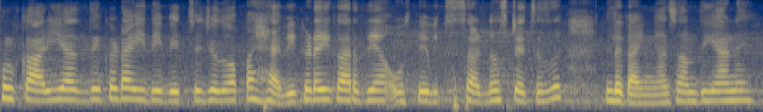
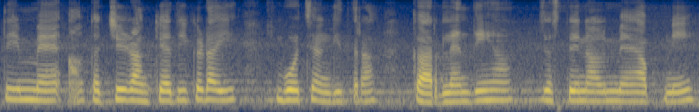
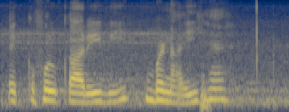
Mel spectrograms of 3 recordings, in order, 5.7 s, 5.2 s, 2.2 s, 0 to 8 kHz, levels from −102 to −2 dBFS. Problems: none marked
